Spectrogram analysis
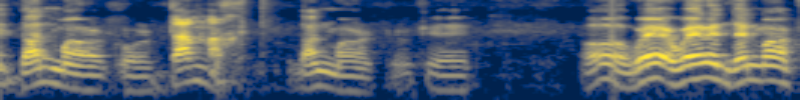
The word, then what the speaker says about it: Denmark: Denmark.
